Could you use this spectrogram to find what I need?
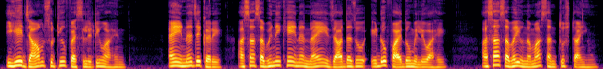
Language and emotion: Sindhi, neutral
